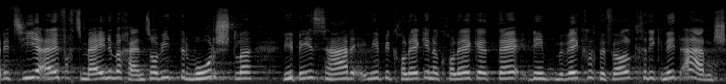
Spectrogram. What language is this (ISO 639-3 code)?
gsw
